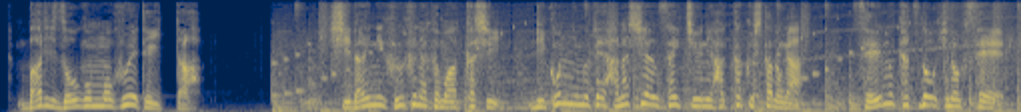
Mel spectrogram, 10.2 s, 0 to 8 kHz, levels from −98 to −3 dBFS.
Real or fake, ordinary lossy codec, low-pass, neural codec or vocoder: real; none; 7.2 kHz; none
